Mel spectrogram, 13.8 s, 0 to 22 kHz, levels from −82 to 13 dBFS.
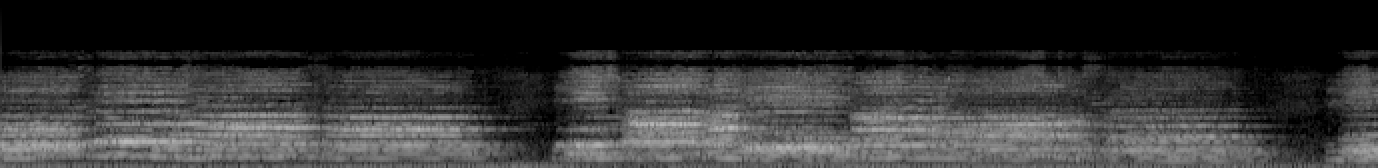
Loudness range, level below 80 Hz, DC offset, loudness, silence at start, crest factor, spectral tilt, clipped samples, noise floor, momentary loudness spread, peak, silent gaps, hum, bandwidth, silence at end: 6 LU; -52 dBFS; under 0.1%; -24 LUFS; 0 s; 16 dB; -5.5 dB/octave; under 0.1%; -50 dBFS; 13 LU; -8 dBFS; none; none; 7.4 kHz; 0 s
